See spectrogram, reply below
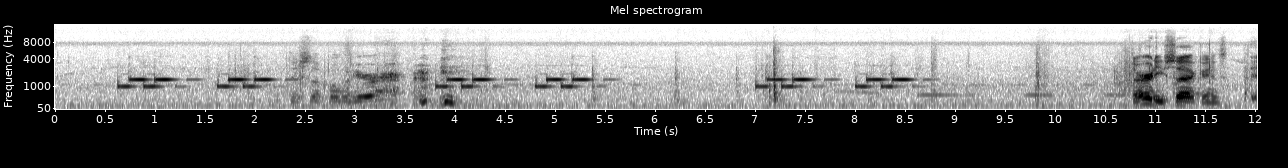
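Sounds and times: timer beeping at two pitches: 0:03.8 - 0:05.7.

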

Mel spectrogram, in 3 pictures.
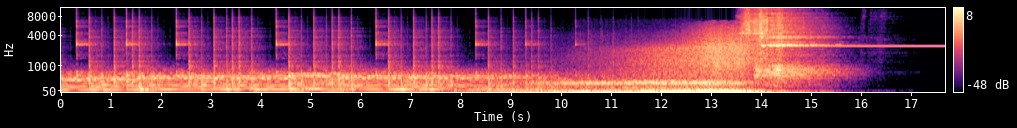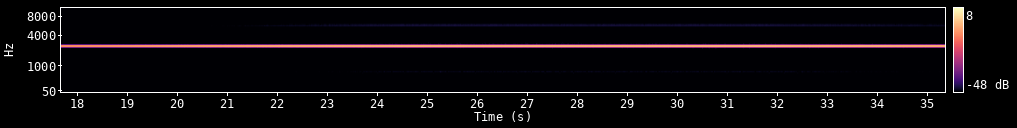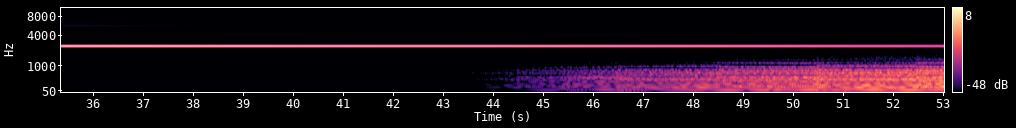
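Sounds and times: low tone: 0:08.0 - 0:16.1
loud rush of noise: 0:09.1 - 0:16.1
high-pitched ringing tone: 0:11.4 - 0:16.1.

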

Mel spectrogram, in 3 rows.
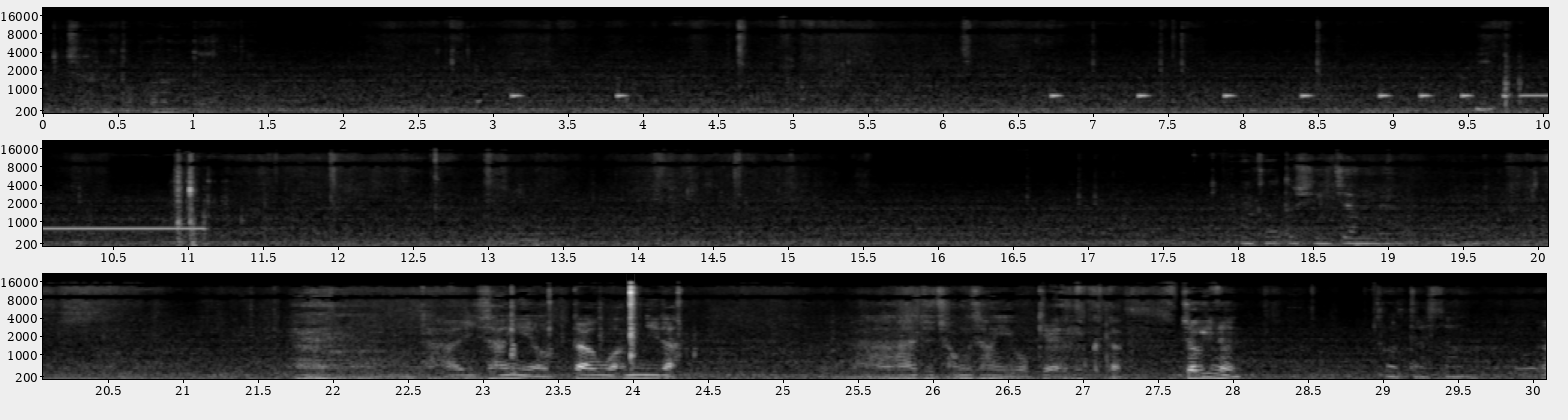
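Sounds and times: car cabin rumble: 0:00.0 - 0:30.0
parking sensor beeping: 0:03.1 - 0:04.0, 0:06.7 - 0:11.2.

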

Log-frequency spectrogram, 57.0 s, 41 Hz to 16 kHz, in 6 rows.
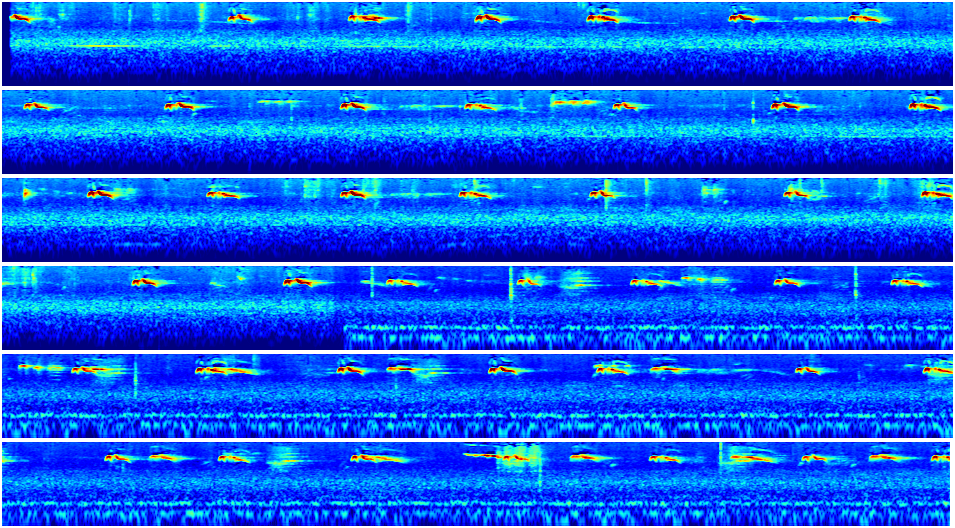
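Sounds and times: bird chirping: 0:00.1 - 0:08.9, 0:29.8 - 0:57.0
background hiss: 0:00.1 - 0:57.0.

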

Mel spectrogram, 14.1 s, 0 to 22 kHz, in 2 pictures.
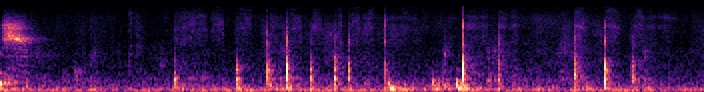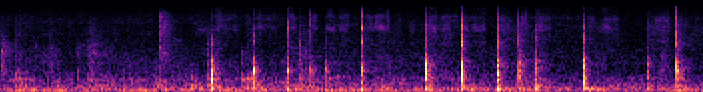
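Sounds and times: steady low hum: 0:00.0 - 0:14.0
chalk tapping and scratching: 0:01.7 - 0:06.7, 0:09.0 - 0:14.0.

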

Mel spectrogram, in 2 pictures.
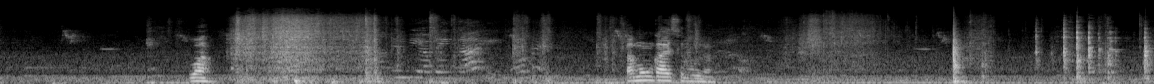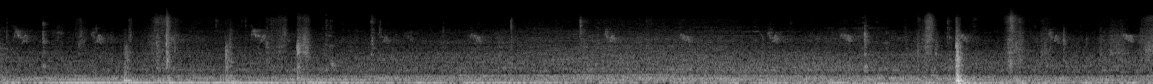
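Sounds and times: steady low rumble: 0:00.0 - 0:22.8
dishes clattering on wooden table: 0:09.5 - 0:11.6.

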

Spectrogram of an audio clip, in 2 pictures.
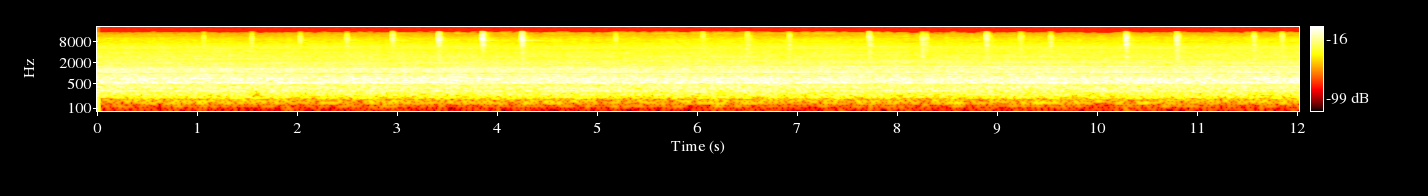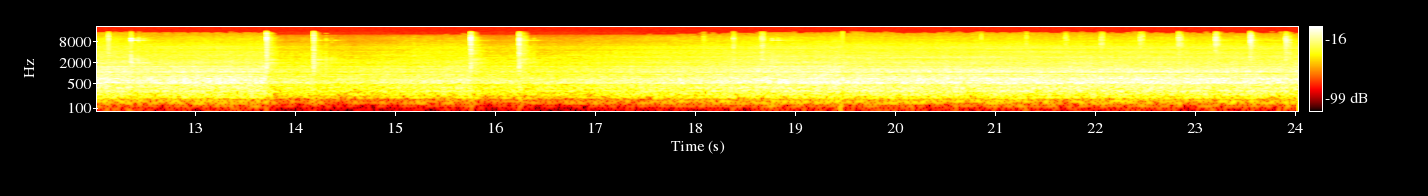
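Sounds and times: hammer striking steel on anvil: 0:12.3 - 0:12.6, 0:13.7 - 0:14.5, 0:15.7 - 0:16.5.

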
